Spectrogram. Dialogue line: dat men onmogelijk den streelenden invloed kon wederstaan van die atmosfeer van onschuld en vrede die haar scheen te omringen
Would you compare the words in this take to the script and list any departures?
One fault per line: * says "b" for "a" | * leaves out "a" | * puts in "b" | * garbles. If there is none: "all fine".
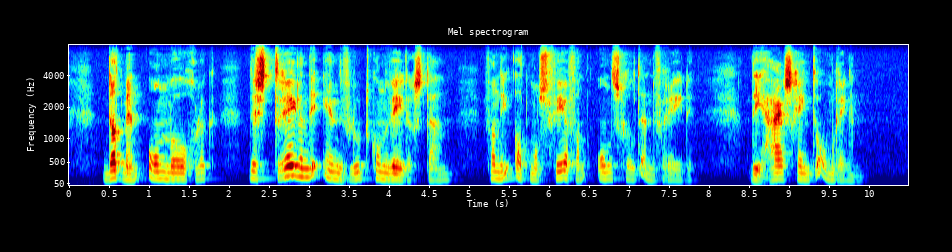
all fine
